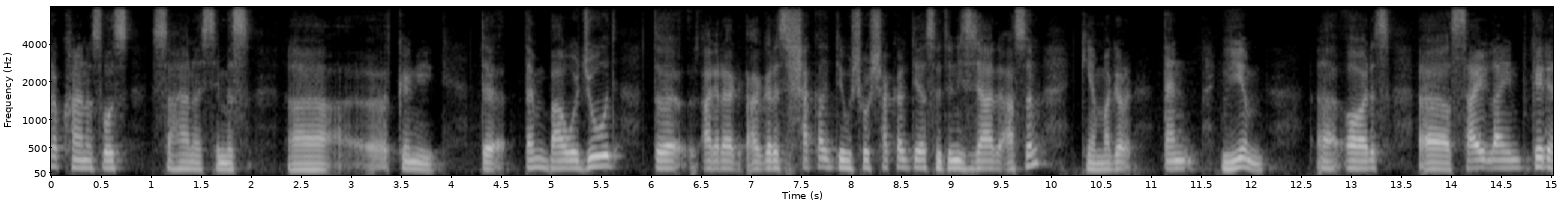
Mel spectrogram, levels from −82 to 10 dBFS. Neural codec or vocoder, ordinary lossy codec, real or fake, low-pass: codec, 16 kHz, 0.5 kbps, X-Codec, WavLM features, trained on Multilingual LibriSpeech; none; fake; none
